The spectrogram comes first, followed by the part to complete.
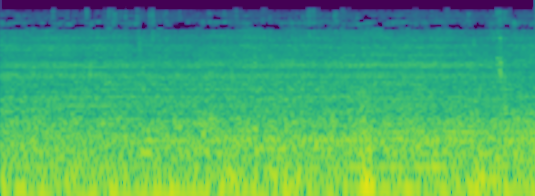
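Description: Steady low rumble of a stationary car's interior, with a few faint light clicks near the end.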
